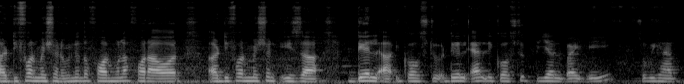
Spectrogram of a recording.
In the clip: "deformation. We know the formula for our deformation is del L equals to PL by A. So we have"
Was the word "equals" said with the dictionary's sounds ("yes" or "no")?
no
